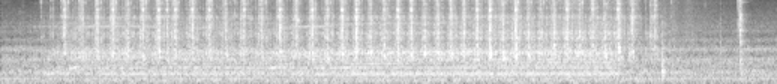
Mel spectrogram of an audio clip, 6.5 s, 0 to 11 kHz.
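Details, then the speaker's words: Restored 1930s GE Model A sewing machine, with rubber added against the metal pulley, sewing a satin stitch: light, even ticking at about eight per second over a quiet hum, with no knocks or drag. It runs silky smooth. "It just runs silky, silky smooth now."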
